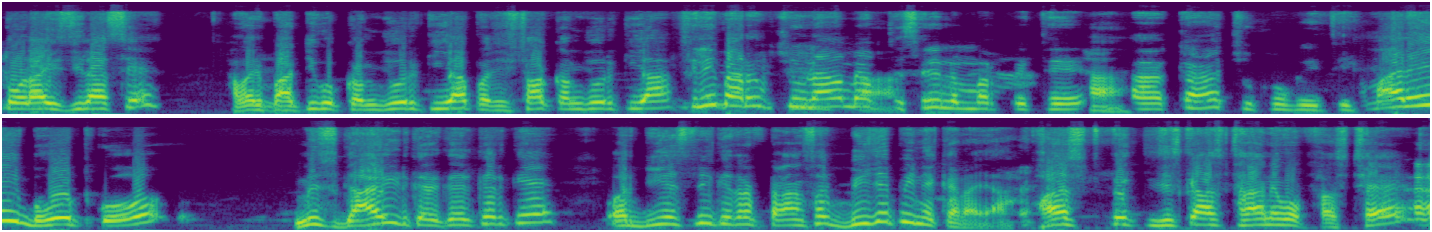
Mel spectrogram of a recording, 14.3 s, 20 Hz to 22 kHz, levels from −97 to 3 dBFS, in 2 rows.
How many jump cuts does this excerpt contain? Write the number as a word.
three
